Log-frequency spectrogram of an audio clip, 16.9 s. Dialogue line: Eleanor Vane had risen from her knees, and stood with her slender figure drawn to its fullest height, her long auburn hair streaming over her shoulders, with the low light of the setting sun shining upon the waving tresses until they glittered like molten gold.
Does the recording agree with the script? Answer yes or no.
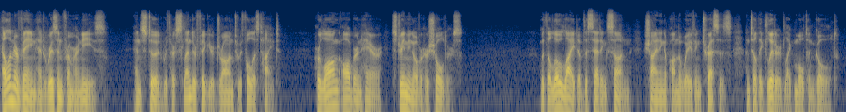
no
